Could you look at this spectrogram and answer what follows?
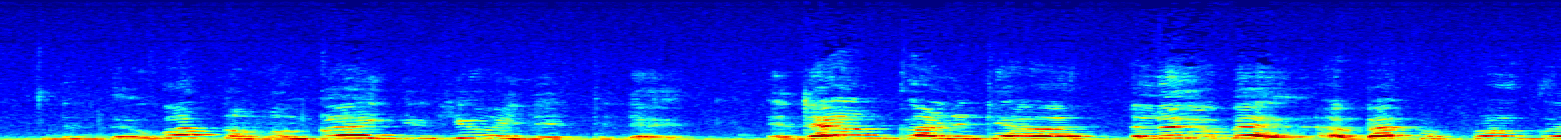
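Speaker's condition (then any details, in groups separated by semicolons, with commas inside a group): Cerebral palsy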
